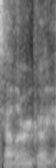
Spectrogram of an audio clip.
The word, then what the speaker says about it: Tallarico: And I think, you know, I wanted to see Jasmine Crockett win because I really like her, but I'm not against How do you say his name? Tallarico? – James Tallarico, yeah. – Tallarico.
